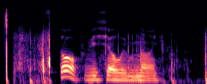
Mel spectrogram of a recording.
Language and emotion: Russian, positive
